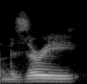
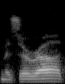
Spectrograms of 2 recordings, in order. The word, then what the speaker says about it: Missouri: totter but also with pronunciation of course uh Missouri uh versus mura that that difference of the vowel at the end of the word things like route and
